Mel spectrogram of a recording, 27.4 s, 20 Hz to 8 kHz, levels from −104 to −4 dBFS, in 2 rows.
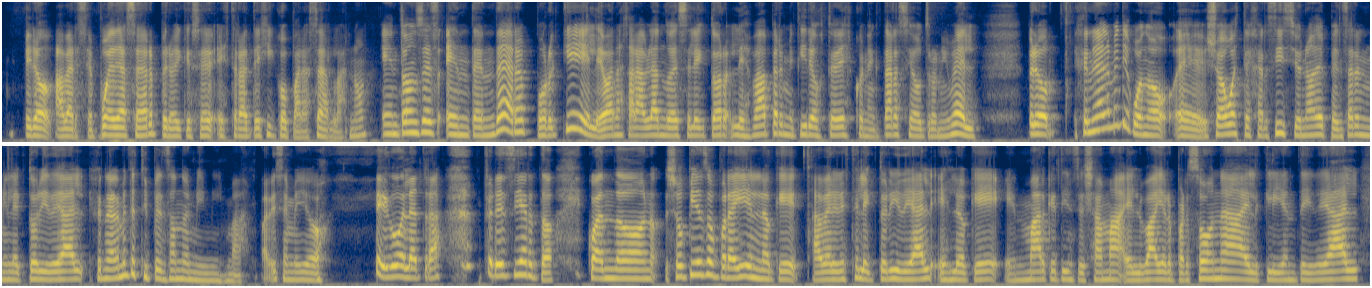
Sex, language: female, Spanish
